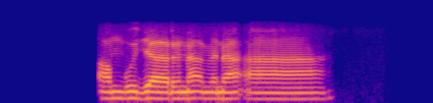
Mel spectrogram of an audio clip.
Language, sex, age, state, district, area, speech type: Santali, male, 18-30, Jharkhand, East Singhbhum, rural, conversation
